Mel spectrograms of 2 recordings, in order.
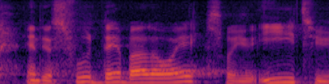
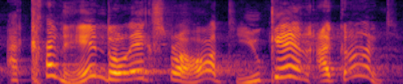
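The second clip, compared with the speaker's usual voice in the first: higher, louder mock protest; playful plea; 9 semitones higher, 11 dB louder than usual. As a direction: tease like the wife begging off heat. Laughing, voicing wife's plea.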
